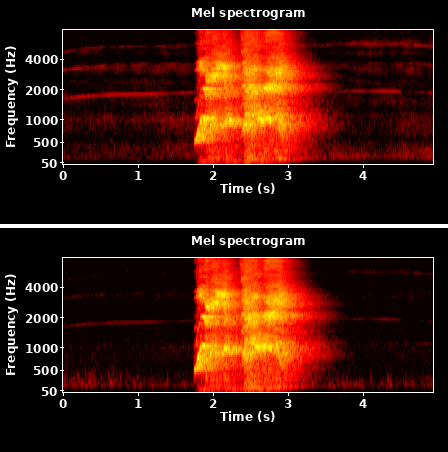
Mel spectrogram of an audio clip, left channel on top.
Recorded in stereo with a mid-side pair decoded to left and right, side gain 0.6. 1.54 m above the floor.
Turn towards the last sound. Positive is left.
turn(degrees=-70)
